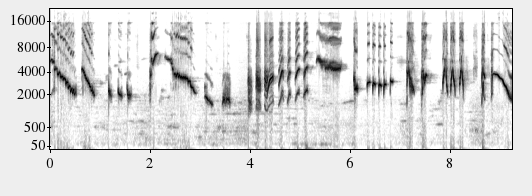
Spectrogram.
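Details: Asian pied starling delivering 'gacor' varied song to encourage other starlings to sing: descending whistled slurs, clicks and quick stuttering note clusters alternating with brief pauses, bright and high throughout.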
